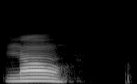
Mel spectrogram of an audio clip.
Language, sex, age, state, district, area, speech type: Hindi, male, 18-30, Uttar Pradesh, Ghazipur, rural, read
